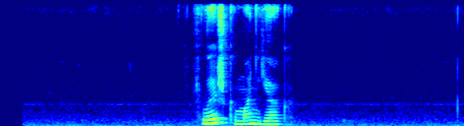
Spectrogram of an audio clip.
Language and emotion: Russian, neutral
